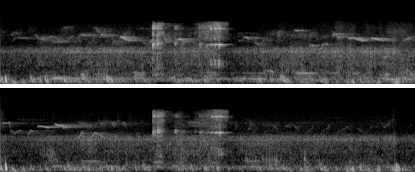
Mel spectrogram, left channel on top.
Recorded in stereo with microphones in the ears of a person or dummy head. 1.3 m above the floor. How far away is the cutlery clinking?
About 1.8 m.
